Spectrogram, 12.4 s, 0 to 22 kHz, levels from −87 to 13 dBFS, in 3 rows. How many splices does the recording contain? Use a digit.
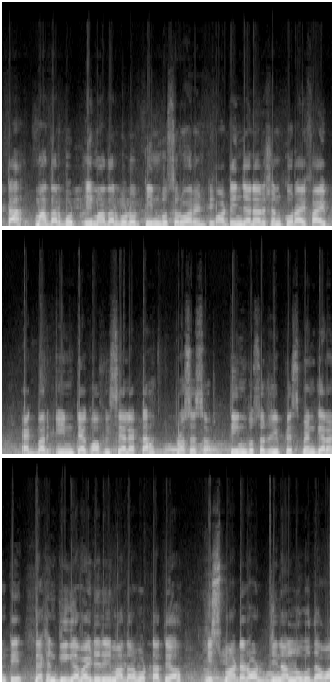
2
